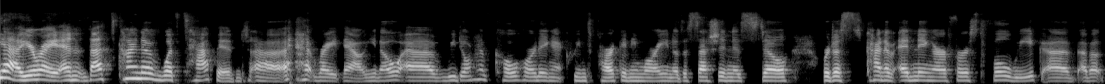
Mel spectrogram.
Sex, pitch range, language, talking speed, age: female, 170-190 Hz, English, 215 wpm, 20-39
